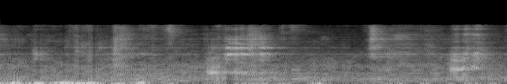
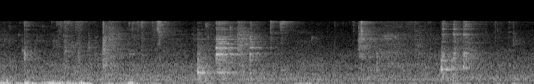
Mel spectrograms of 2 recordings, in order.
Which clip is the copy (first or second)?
first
